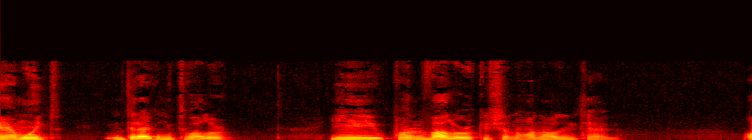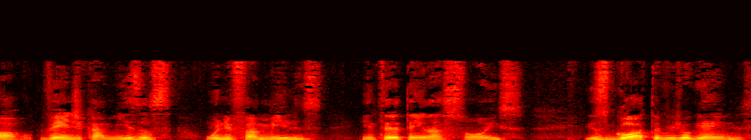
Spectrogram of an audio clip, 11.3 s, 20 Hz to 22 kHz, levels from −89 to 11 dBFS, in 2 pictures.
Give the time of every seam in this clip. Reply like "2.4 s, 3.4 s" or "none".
5.9 s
